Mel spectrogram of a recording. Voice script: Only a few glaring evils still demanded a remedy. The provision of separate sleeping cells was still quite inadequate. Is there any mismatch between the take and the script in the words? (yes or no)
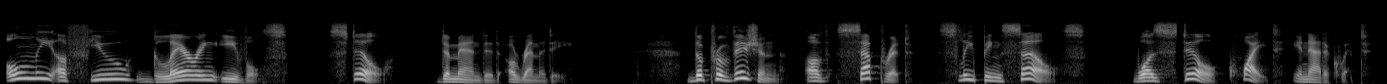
no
